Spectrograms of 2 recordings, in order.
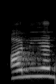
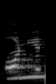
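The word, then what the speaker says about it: onion: sound बहुत important है अनियन है ये ओनियन नहीं बोलना है अनियन साउंड कैसा ये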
